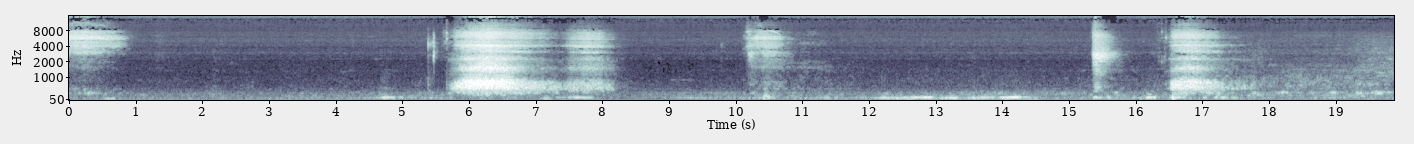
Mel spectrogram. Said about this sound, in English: Continue this breath by yourselves. As you breathe out, push all of the air out of your lungs. It's quite a rush of air because of the difference between in-breath and out-breath.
